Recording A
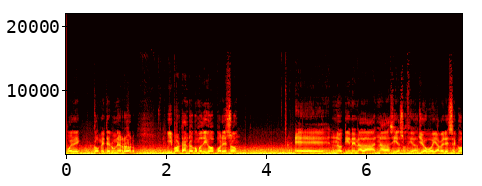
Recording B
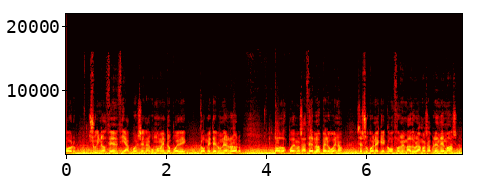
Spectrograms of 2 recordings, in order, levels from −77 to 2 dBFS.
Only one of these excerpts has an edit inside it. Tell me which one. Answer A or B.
A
